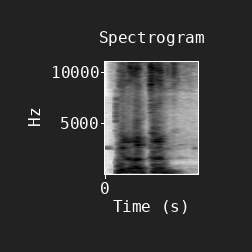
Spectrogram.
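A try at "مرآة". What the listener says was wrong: Ya, A-nya panjang mir'ah, ya mir'atun mir'ah.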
